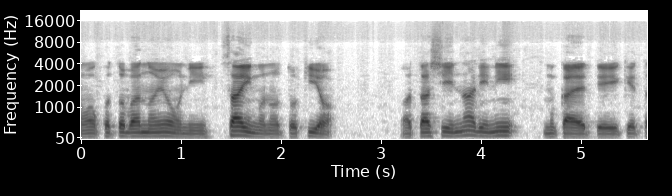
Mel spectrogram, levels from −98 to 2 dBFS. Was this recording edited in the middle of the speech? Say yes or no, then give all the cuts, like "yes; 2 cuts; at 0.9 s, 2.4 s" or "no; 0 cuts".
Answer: yes; 1 cut; at 1.4 s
